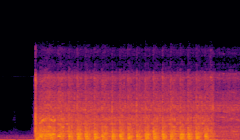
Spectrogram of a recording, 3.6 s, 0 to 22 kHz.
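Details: Truck with 85,000 miles, key on. Steady starter cranking at about four pulses a second for nearly three seconds, never catching: cranks but won't start. Fuel gauge is at empty, so it is suspected to be out of gas.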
